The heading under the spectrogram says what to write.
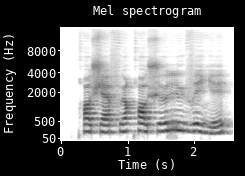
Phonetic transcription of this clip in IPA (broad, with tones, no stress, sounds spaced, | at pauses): qʰ o˨ ʃ æ˨ f ø˧˥ qʰ o˦˨ ʃ ø˧˥ r y˦˨ v e˦˨ ʎ e˩˥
